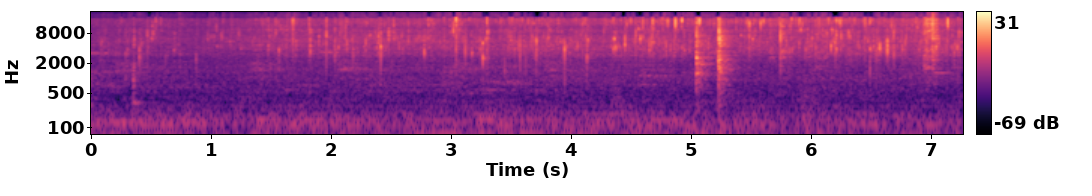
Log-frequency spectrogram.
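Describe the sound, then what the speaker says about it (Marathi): Steady crackling sizzle of garlic and green chilies frying in hot oil in a kadai, with scattered pops and a couple of sharper spatters near the end. "कढईत तेल तापलेलं आहे, मी ह्याच्यामध्ये लसूण टाकते, हिरव्या मिरच्या"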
